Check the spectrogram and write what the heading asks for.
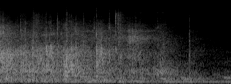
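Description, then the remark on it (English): A roomful of people applauding the speaker's assistant for rescuing him, a dense, steady patter of clapping that stays fairly loud for a couple of seconds before beginning to taper off. “Yes, you can applaud my lovely assistant for rescuing me there.”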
